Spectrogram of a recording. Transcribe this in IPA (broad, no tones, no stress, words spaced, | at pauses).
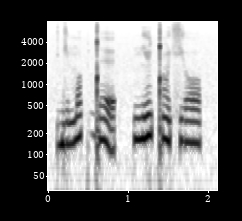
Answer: dʲɐ̃mɔkɡ͡ǃɛ | nʲɛ̃ǃɔ̃ sʲɔ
